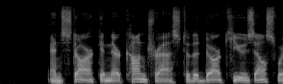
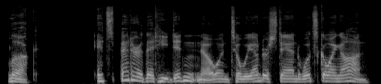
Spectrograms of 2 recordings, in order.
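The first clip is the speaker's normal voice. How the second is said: woman's voice; 6 semitones higher than usual. Acted. Narrator voices female partner Shield.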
